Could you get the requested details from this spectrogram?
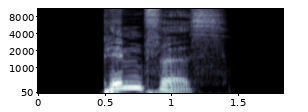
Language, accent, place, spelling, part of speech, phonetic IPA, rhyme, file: German, Germany, Berlin, Pimpfes, noun, [ˈpɪmp͡fəs], -ɪmp͡fəs, De-Pimpfes.ogg
- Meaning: genitive of Pimpf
